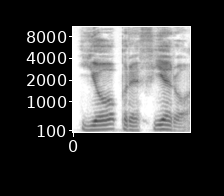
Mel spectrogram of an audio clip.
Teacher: That E becomes a diphthong, so it's an IE.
